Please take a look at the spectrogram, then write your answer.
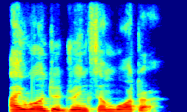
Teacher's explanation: Water is post vocalic R left unpronounced, not articulated.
